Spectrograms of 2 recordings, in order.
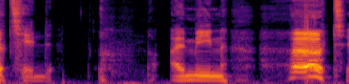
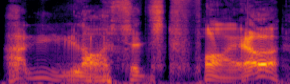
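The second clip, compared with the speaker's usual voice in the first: disbelieving; 2 semitones higher, 3 dB louder, much slower than usual. Acted. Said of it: "looked at the diminutive figure in disbelief".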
